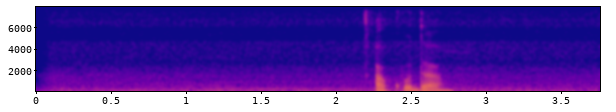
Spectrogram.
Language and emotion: Russian, neutral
